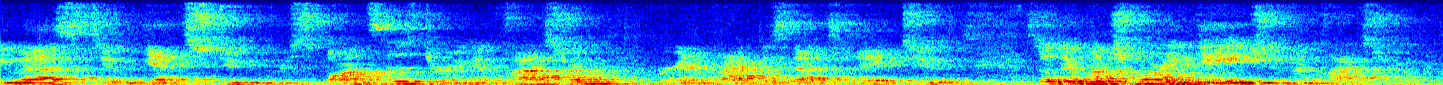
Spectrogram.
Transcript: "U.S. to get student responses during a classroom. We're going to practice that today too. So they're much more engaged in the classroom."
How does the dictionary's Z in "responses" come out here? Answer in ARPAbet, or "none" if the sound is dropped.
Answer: Z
